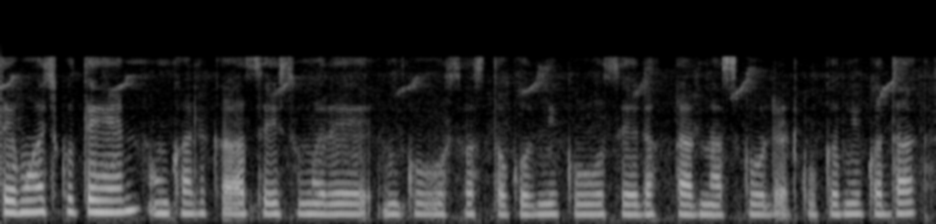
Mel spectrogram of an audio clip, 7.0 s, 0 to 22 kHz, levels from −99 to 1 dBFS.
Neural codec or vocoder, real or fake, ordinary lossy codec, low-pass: codec, 16 kHz, 8 kbps, FreqCodec, smaller model; fake; none; none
